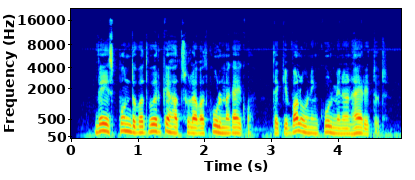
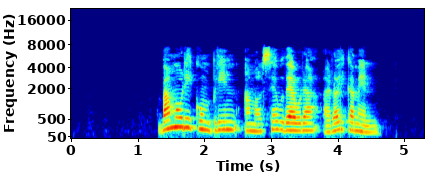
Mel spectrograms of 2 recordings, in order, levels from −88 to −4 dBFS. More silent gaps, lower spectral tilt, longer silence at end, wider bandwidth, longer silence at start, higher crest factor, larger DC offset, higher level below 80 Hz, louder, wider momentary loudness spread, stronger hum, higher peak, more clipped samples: neither; first, -6.5 dB/octave vs -5 dB/octave; second, 0.25 s vs 0.7 s; first, 16.5 kHz vs 7.8 kHz; second, 0.35 s vs 1.3 s; about the same, 16 dB vs 20 dB; neither; first, -56 dBFS vs -66 dBFS; about the same, -26 LUFS vs -24 LUFS; about the same, 11 LU vs 10 LU; neither; second, -10 dBFS vs -6 dBFS; neither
